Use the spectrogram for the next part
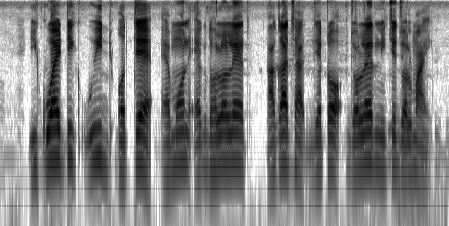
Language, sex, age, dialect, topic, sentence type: Bengali, male, 18-24, Jharkhandi, agriculture, statement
